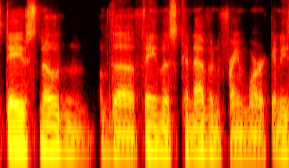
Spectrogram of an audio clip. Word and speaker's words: Cynefin: If you want to study Cynefin, it's spelled with the C. It's a Welsh word.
